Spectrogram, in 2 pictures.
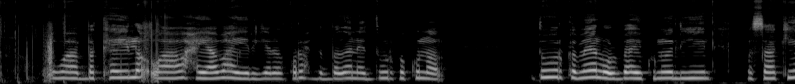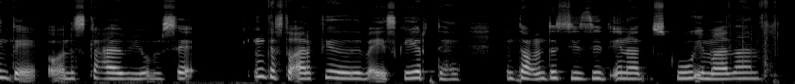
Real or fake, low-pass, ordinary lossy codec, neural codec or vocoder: real; none; none; none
